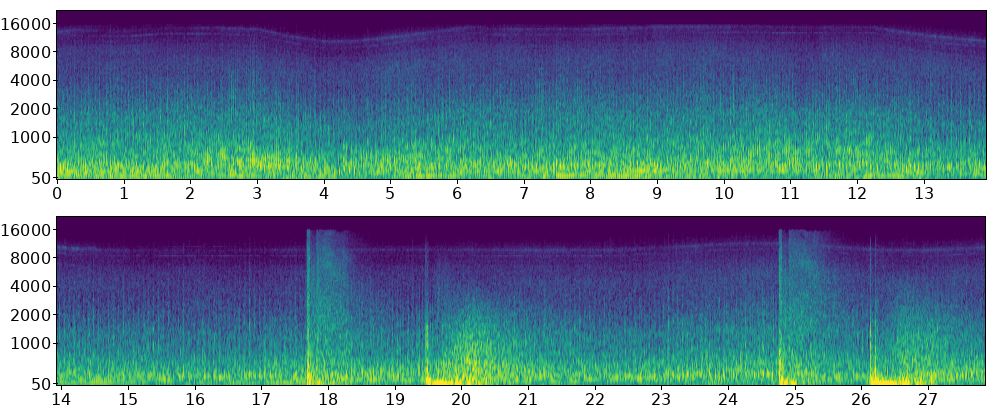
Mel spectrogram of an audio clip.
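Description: A helicopter's rotor throbs steadily overhead.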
